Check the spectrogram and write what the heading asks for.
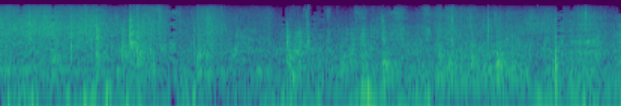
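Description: Armfuls of cut cane stalks and leaves rustling and crackling as they are lifted out of a wheelbarrow and tossed over, with many small scattered clicks.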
